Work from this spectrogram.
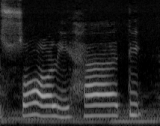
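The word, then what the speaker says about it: ٱلصَّٰلِحَٰتِ: Yang pertama, alif lam syamsiyah, karena huruf alif lam bertemu huruf syamsiyah yaitu shad. Lalu dibaca idgham masuk ke huruf shad.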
